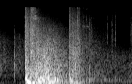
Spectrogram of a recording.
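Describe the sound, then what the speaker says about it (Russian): Gunfire in the battle royale game PUBG: a loud, close burst of shots, a brief pause, then a second shorter volley fading out. "Давай выстрелим ему в спину, готов?"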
